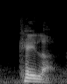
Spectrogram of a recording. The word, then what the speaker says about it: Keilah: Keilah.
